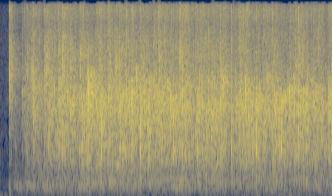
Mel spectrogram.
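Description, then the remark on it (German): Sustained audience applause: many hands clapping in a dense, steady wash of sharp claps, loud and unbroken for the full length, starting abruptly and holding without a voice over it. “Das war ein Applaus für dich.”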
